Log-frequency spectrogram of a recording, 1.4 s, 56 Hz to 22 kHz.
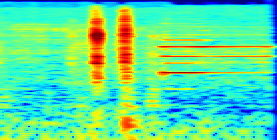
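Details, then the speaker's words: C4 Corvette, first key-on in over 12 years, after fitting a new Bosch OE fuel pump and hooking up the battery. A couple of relay clicks, then a steady high electric whir holds. The fuel pump is priming normally. "i can't hear the fuel pump the fuel pump is coming on it's a good thing"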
